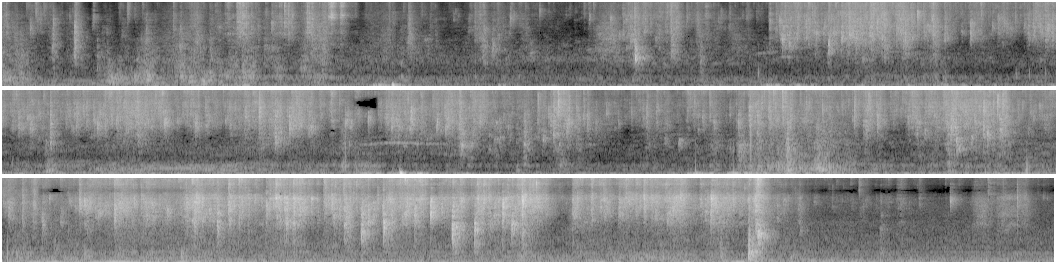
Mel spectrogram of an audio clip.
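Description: Water running steadily from a hose onto a tiled floor, starting about eight seconds in, getting stronger later and cut off sharply near the end. A few light knocks sound along with it.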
